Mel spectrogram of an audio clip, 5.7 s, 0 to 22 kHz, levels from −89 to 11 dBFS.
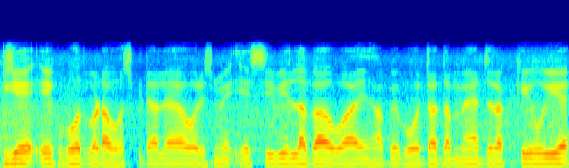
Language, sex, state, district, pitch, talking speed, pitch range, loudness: Hindi, female, Haryana, Jhajjar, 125 Hz, 220 wpm, 120-125 Hz, -17 LUFS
